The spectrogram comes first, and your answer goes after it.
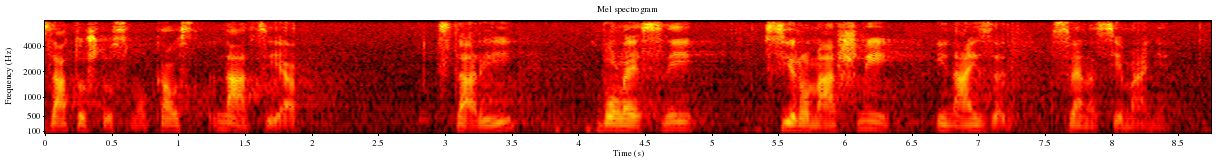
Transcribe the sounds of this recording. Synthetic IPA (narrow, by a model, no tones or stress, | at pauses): zat̪o̞ːʃt̪o̞smo̰kaosnaːt̪sija̰ | st̪aɾiː | bolesnii | siɾomaʂniː | inajza̰d̪sʋenasjema̰ɲe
